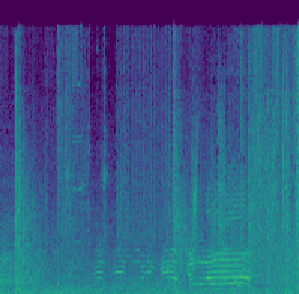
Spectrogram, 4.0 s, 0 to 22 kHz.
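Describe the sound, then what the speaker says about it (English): Rapid gunfire from a black half-track in Company of Heroes 2 clatters in quick bursts amid a dense battlefield din of other shots and explosions, with overlapping voices and radio chatter. "Black half track firing away"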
